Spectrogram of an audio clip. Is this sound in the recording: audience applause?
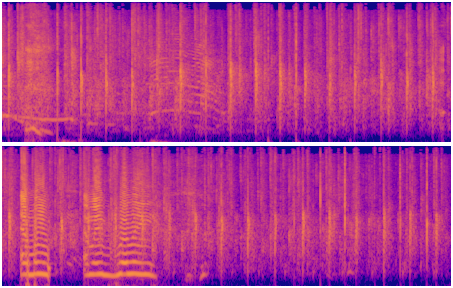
yes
